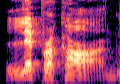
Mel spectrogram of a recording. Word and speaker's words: leprechaun: Leprechaun. – Voilà. Il va se faire passer pour un... – Donc un leprechaun, c'est un genre un farfadet. – Ouais, voilà. – Leprechaun, il y en a qui disent en français.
